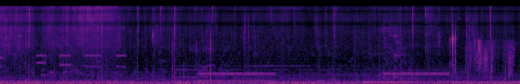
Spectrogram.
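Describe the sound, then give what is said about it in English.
A telephone number being dialed: a series of short, clear electronic beeps in quick succession over a steady low background drone, followed later by a few longer, lower steady tones. “I dialed the number.”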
